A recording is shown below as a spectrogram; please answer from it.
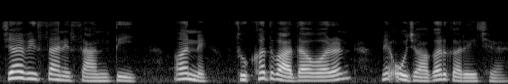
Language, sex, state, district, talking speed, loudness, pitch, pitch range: Gujarati, female, Gujarat, Valsad, 130 wpm, -18 LUFS, 190 Hz, 165-240 Hz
